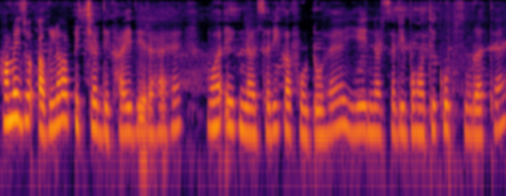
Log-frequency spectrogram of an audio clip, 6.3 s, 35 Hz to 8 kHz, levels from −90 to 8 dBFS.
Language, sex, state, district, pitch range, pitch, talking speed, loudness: Hindi, female, Chhattisgarh, Raipur, 200-240 Hz, 215 Hz, 190 wpm, -22 LUFS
